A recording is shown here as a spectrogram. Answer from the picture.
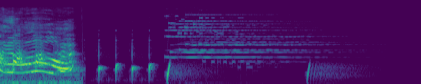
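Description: Women's laughter that breaks off under a second in, then a cartoon sound effect: four quick popping blips, a bright ringing chime fading over about two seconds, and one more pop near the end.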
